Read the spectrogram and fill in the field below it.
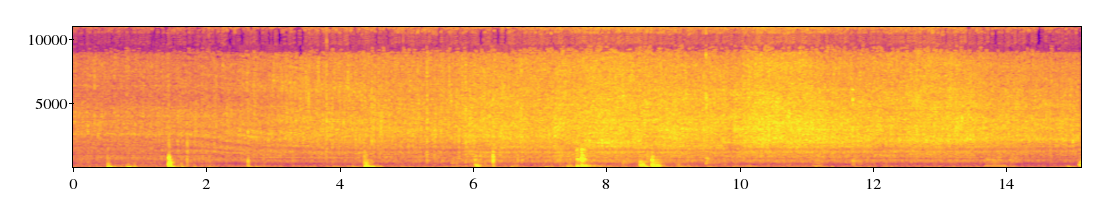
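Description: Potatoes frying in a pan of hot oil, a steady broadband sizzle running throughout with occasional sharper pops and stirring knocks, close and moderately loud.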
